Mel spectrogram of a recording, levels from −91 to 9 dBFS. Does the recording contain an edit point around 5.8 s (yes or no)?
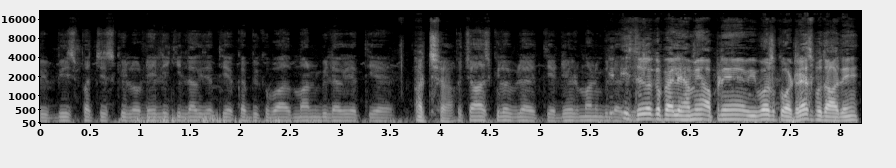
yes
